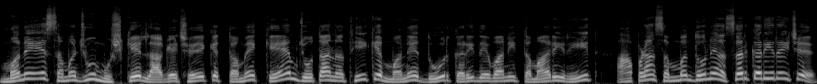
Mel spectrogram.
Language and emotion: Gujarati, surprised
